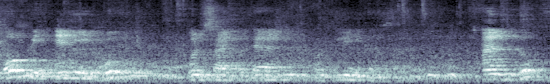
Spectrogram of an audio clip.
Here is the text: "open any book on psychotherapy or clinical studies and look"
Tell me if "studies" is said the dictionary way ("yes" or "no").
no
